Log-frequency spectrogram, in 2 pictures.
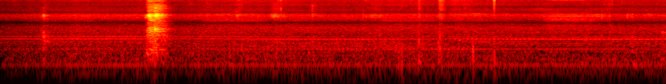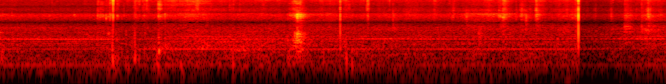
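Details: A female golden retriever gives one short, harsh cough, then a fainter second burst, over a steady indoor hum: dog cough.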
